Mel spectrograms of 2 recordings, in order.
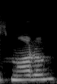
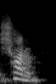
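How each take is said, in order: First: স্মরণ with the m sounded, "smo-ron"; m pronounced. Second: স্মরণ as "sho-ron", no m; m left silent. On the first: Teacher testing the class, স্মরণ said with audible m. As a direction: say স্মরণ as spelt, "smoron". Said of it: "শুরুতে যে ম আছে আমরা কি উচ্চারণ করি". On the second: Teacher giving the class the answer, স্মরণ said "shoron". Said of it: "আমরা কি করি?". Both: Shown as a demonstration.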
